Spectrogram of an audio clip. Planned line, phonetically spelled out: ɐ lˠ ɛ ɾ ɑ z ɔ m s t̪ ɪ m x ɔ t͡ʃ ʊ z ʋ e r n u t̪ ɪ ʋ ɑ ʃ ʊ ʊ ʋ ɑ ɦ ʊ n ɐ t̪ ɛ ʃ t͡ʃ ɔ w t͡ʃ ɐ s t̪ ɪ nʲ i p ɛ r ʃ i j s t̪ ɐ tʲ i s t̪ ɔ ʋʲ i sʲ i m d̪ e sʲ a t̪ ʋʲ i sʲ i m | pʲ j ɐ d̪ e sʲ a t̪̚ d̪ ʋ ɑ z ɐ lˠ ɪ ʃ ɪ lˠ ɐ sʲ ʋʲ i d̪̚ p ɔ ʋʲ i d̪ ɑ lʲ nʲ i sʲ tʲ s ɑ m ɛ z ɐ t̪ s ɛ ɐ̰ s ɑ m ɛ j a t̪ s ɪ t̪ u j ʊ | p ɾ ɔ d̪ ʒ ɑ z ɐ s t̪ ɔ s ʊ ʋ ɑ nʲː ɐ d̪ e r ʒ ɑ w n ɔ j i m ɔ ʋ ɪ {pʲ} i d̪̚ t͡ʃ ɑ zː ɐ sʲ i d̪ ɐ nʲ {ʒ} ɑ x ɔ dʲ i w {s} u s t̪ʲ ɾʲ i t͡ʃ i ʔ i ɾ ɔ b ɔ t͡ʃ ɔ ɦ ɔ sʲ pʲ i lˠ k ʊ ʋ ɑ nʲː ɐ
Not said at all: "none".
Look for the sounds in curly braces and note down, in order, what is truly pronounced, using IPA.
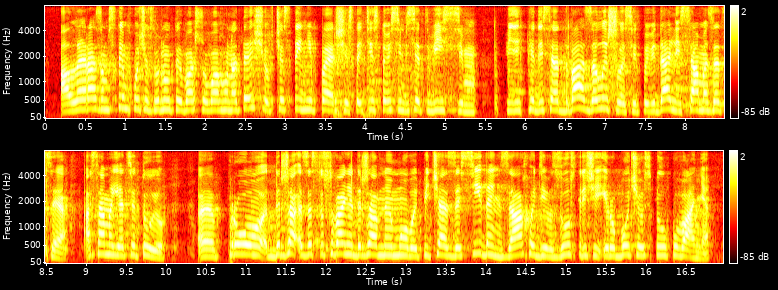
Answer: pʲ, z, z

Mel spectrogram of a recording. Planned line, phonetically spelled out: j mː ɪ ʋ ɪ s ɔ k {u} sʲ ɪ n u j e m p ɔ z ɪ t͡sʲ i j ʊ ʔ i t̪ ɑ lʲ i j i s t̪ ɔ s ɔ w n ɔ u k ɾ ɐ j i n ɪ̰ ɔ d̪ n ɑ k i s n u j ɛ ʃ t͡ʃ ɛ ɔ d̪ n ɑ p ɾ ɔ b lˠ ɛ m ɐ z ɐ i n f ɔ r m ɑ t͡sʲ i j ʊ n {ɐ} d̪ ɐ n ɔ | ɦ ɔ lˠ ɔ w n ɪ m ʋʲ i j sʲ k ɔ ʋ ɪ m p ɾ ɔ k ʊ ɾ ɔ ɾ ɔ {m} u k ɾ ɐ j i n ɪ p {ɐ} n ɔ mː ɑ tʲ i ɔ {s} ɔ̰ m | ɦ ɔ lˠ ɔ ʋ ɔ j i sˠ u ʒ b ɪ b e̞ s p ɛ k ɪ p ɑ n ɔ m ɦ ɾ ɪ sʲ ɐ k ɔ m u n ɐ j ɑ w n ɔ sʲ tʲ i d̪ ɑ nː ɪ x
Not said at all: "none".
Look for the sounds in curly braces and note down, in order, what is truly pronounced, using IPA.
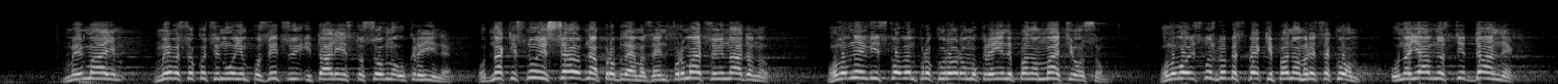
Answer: ɔ, ɑ, m, ɑ, s

